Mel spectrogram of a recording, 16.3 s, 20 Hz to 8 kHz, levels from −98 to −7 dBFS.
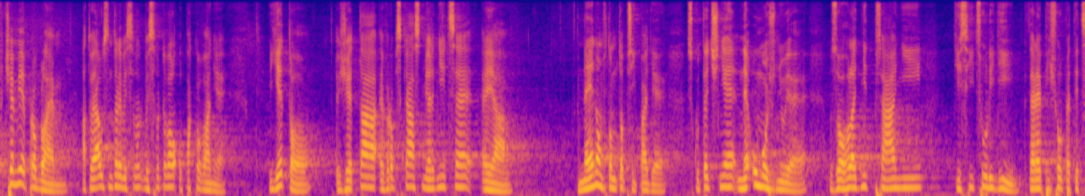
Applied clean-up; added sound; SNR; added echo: none; none; none; none.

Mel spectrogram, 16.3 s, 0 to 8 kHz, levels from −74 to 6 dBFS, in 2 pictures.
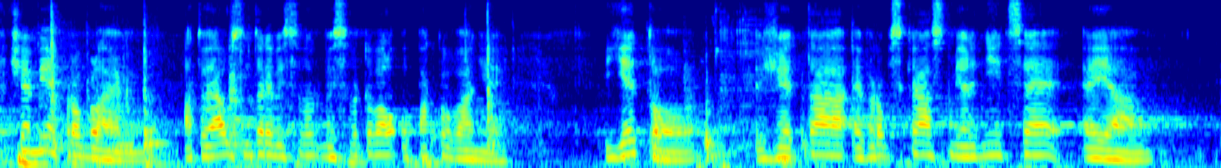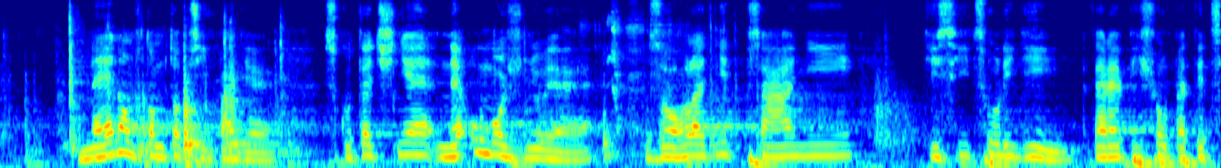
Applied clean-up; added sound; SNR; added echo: none; Door; 11 dB; reverberation time 0.3 s.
